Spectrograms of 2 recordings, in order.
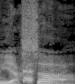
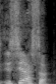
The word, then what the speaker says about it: Yasser: the first caller, and Clive was accidentally mispronouncing his name, calling him Yassar. Right. I heard that. There was 10 minutes of Yasser going, no, it's Yasser.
